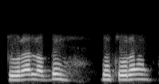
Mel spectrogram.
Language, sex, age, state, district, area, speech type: Odia, female, 30-45, Odisha, Kendujhar, urban, conversation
